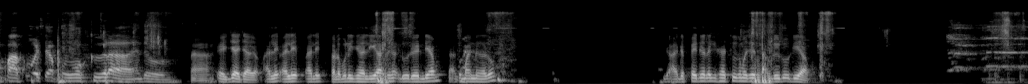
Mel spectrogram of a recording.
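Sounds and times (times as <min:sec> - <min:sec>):
speech: 0:00.1 - 0:05.3, 0:06.6 - 0:08.4
rooster crowing: 0:09.4 - 0:10.2.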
